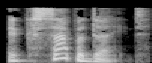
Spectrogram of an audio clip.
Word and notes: exopodite: British English

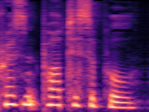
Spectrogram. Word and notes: present participle: British English

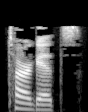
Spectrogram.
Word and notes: targets: British English

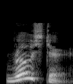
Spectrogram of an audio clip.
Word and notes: roaster: British English

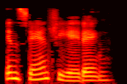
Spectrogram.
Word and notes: instantiating: British English

